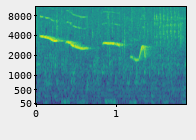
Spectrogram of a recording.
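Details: Loud, piercing song of an oriental magpie-robin: a long descending whistle, a short flat note and a sharp rising note, with light rain pattering in the background; meant to stimulate other magpie-robins into singing.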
